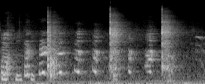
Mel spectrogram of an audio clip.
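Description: Hand hammer striking a piece of dry aquarium reef rock three times, about half a second apart, in an attempt to split it into two shelf rocks; it does not split.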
